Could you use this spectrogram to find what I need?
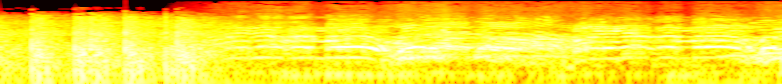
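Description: A young woman chants loudly among other women.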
